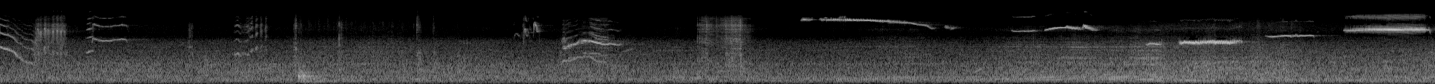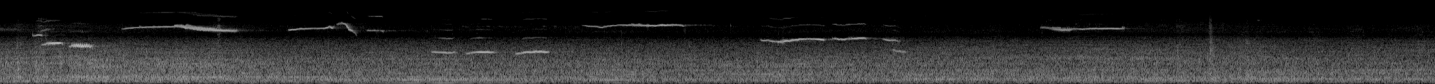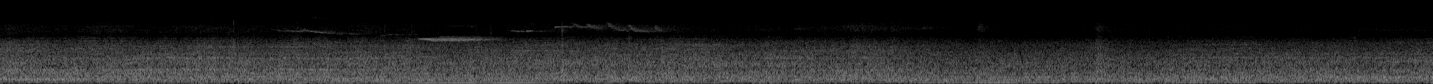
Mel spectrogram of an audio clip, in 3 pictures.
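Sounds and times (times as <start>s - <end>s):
bird whistled calls: 0.0s - 1.4s, 5.2s - 6.4s, 8.1s - 23.5s, 24.8s - 25.7s, 31.5s - 35.3s
city noise hum: 0.0s - 43.0s.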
